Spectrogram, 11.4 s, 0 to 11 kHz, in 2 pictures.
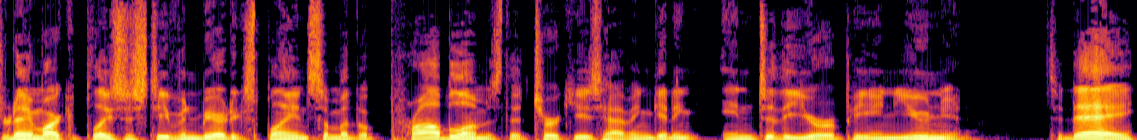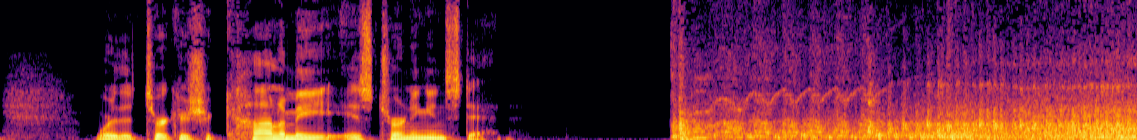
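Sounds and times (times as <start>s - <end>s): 
speech: 0.0s - 8.3s
heavy truck engine rumbling at a truck depot in northwest Turkey: 9.1s - 11.3s.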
